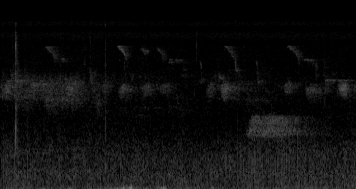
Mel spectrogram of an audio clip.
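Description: Faint forest birdsong: many short, high chirps that slide downward, repeated every half second or so among softer calls. A low rumble swells briefly around the middle.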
